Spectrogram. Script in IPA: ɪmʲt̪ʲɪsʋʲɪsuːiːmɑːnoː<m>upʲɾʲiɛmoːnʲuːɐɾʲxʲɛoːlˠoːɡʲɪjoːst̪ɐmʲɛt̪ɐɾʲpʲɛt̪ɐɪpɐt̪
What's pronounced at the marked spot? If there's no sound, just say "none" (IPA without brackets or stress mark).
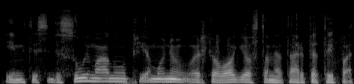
m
